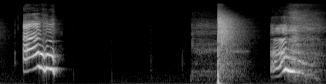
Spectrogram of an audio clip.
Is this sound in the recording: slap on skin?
yes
